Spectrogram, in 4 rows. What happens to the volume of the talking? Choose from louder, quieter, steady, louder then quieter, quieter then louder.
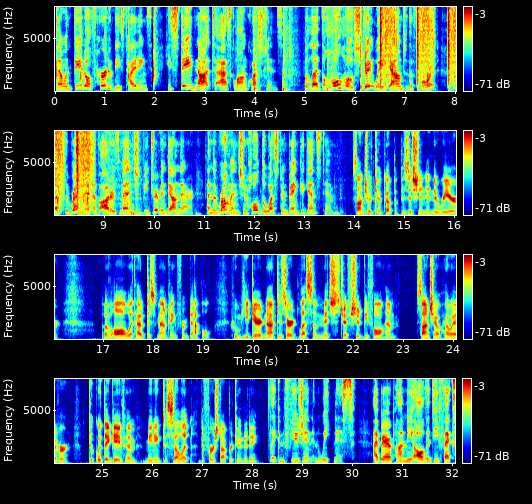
steady.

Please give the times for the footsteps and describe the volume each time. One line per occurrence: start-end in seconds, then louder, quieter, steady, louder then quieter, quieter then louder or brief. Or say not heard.
4.0-4.8 brief
5.4-14.9 quieter.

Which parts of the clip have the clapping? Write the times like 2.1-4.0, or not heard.
0.0-2.0.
